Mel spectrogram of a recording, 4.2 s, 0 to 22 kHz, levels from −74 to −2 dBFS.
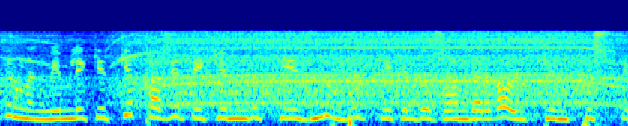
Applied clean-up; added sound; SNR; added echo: none; Drill; 2 dB; none.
